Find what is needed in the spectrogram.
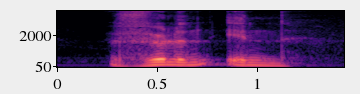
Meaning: inflection of invullen: 1. plural present indicative 2. plural present subjunctive
- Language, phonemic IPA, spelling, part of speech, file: Dutch, /ˈvʏlə(n) ˈɪn/, vullen in, verb, Nl-vullen in.ogg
